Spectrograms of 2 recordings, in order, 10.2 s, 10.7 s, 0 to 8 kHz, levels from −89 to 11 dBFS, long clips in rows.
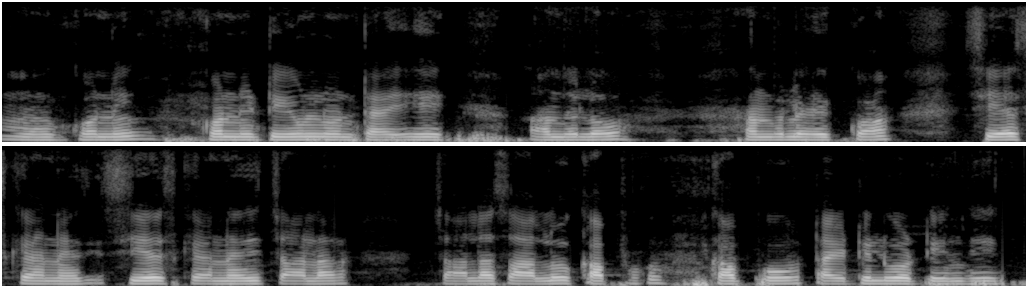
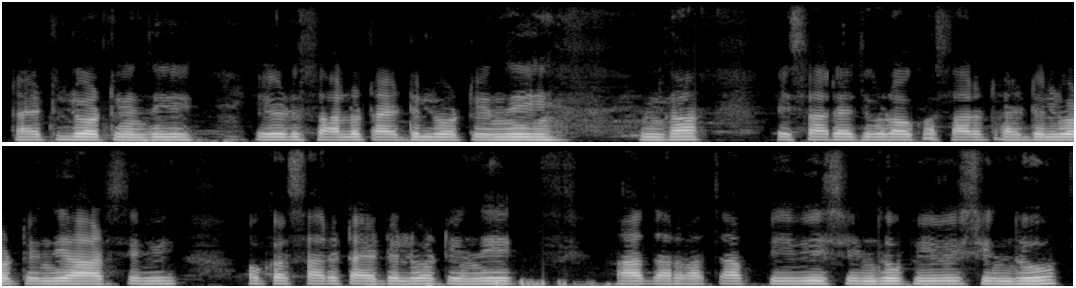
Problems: background conversations at intervals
